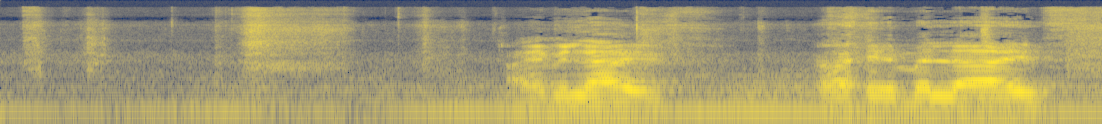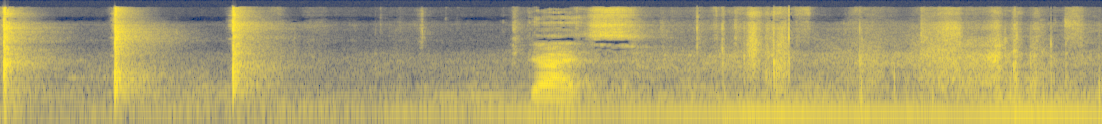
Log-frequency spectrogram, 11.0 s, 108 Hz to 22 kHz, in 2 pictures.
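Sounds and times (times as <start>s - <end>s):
sharp hand claps: 5.5s - 7.0s.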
